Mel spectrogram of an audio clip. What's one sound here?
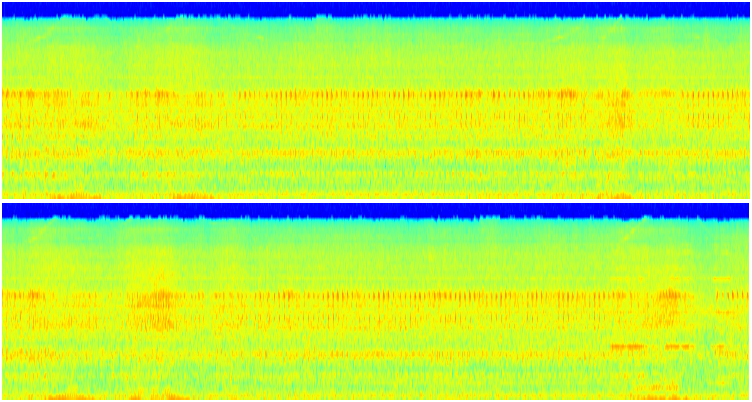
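A forklift engine revs up in short bursts.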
